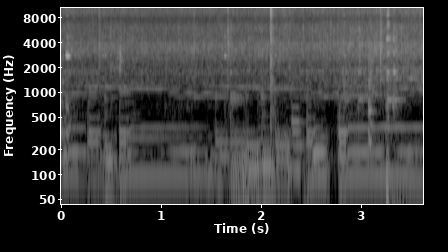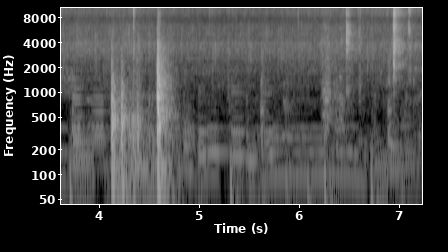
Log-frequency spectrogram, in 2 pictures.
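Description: Beef, green beans and thinly sliced shallots stir-fried in a pan for ginger and black garlic beef: a soft, steady sizzle with scraping stirs, and louder clattering tosses near the middle and at the end.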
